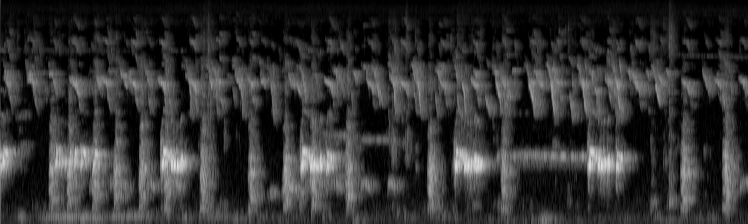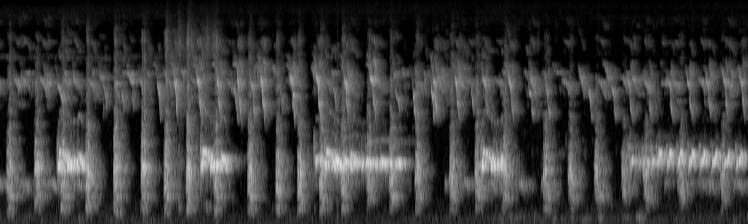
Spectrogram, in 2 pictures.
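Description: Zebra doves (perkutut) cooing over and over, each phrase a run of quick staccato notes, some drawn out into an even trill, with short high chirps from other birds going on throughout.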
